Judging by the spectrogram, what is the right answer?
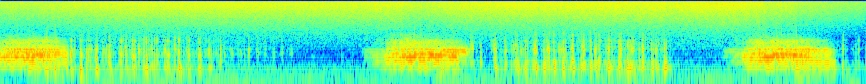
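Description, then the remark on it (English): Field recording of treehoppers, insects living in groups: three low, moaning calls rise and swell at regular intervals, each a harmonic, cow-like moo, separated by quieter stretches of buzzing, vibrating murmur underneath. “This sounds like almost like a synchronized mooing, Professor.”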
